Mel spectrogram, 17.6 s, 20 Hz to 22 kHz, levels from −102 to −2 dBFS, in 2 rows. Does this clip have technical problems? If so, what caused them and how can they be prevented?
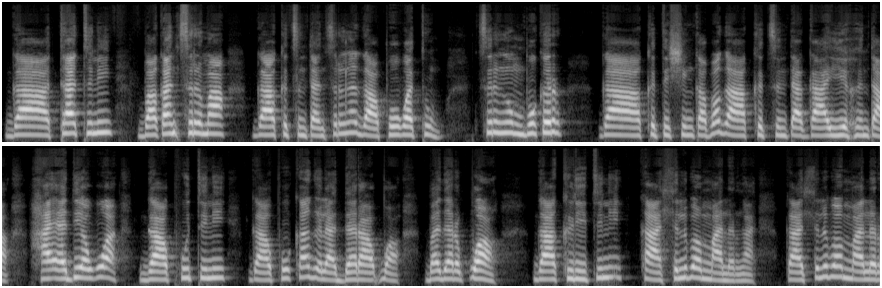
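Yes. Short concealed packet loss occurs at 10.23–10.27 s, just before "putini ka", and twice in a row at 14.83–14.91 s, just before "ka thilba": about 20 ms of speech arrived too late each time, and the receiver synthesised a continuation from the preceding sound before blending back. This leaves brief smears or wobbles, and the back-to-back pair at 14.8 s sounds longest. Prevent it with a more stable network path, a larger jitter buffer, or forward error correction in the codec.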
